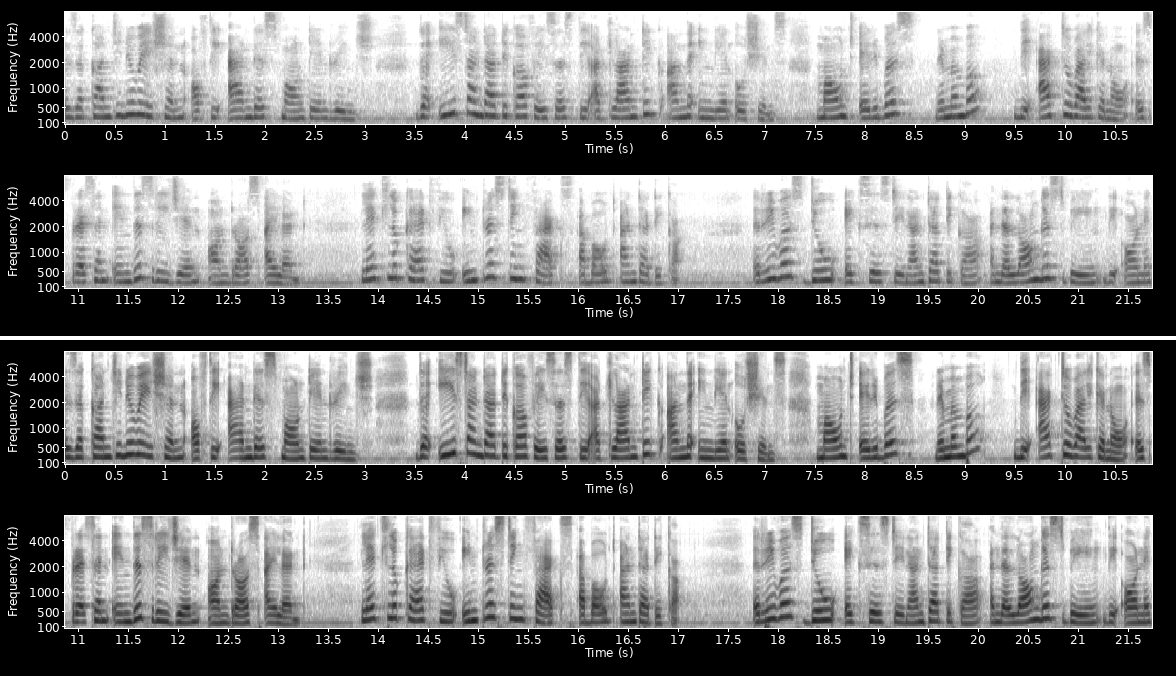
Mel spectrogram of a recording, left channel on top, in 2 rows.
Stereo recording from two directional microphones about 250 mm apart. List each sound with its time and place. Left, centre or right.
0.0 s a woman's voice: right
